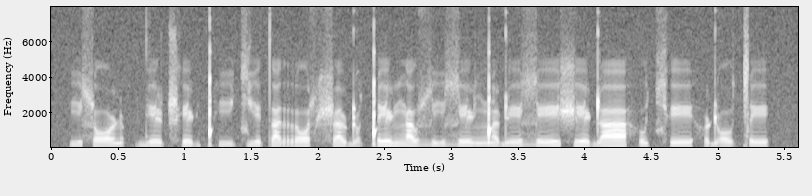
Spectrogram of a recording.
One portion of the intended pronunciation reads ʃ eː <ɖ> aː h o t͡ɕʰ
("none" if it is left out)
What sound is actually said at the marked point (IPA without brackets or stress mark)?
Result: ɖ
